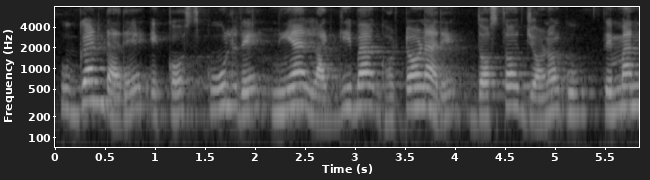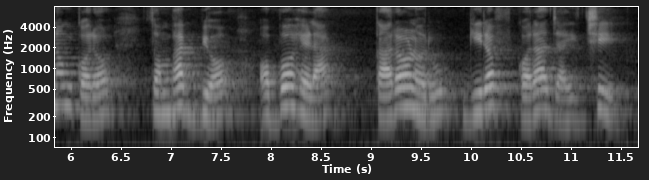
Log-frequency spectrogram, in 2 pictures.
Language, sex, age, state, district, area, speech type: Odia, female, 18-30, Odisha, Khordha, rural, read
